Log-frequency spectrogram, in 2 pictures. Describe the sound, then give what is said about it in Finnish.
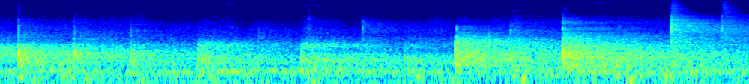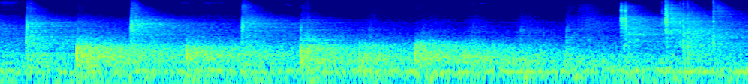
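Steady footsteps walk through an indoor space in the Sirkkala barracks in Turku, Finland, heading to the top floor, each step a distinct thud with a short reverberant tail, falling in a regular rhythm against a low background hum. “Mä kävelen siellä ensimmäiseksi Sirkkalan kasarmin ylimpään kerrokseen.”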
